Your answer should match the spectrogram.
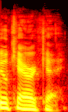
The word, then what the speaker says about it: Okereke: Giant starting linebacker, captain, entrepreneur, Bobby Okereke. What's up, guys? I pronounced the last name correct, right?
